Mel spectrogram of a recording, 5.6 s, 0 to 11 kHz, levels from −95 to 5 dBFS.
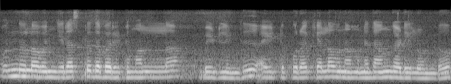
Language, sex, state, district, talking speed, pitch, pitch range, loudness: Tulu, female, Karnataka, Dakshina Kannada, 130 wpm, 185 Hz, 175-190 Hz, -17 LUFS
